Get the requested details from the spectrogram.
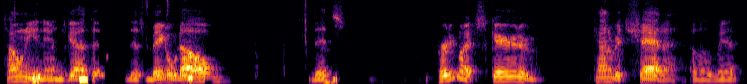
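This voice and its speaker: A man's voice: on the low side, animated, slow pace, long pauses, a little mellow. A man, hosting a casual chat in a folksy, rambling way and laughing often. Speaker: show host.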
